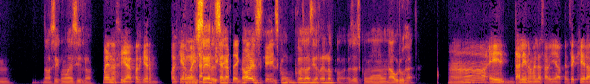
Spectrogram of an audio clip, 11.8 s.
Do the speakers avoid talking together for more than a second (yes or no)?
no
